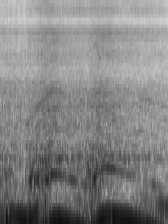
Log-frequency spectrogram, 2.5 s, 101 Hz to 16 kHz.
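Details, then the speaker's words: Porsche 944 Turbo after fixes, with a new rotor arm (the old one had burnt out): a deep, even note revving cleanly through blips with no misfire or stalling. "Okay. Ah, that sounds like a 944 turbo."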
